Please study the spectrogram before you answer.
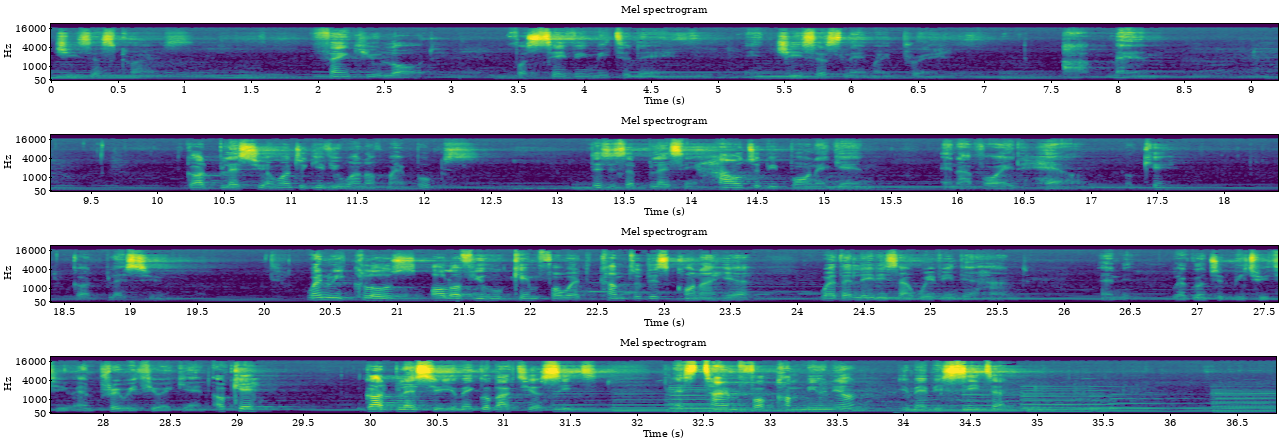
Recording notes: Preached at the Thanksgiving Service, Accra.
